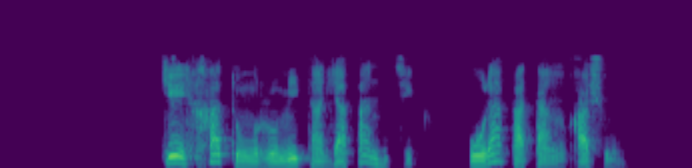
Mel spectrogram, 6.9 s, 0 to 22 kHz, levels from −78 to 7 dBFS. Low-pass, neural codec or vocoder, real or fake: 5.4 kHz; none; real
